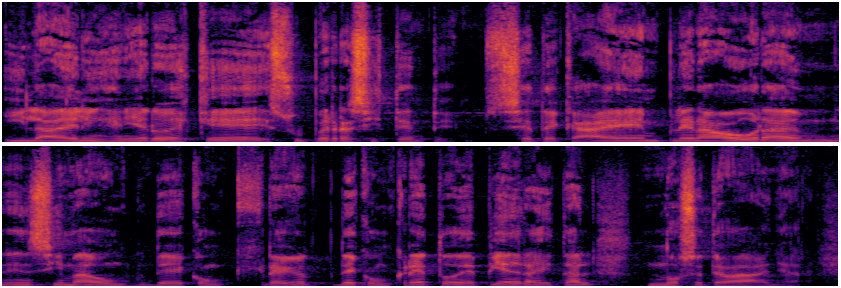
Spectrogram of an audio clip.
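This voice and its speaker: An unremarkable speaking voice from a man, medium in pitch, at a fairly quick pace with fairly even intonation. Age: 20s. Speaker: podcast co-host, marketing consultant. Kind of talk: casual chat.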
